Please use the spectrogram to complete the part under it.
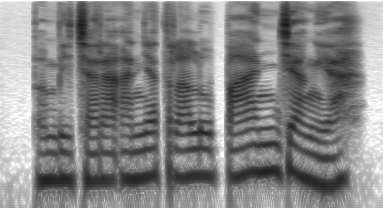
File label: indonesian phrases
